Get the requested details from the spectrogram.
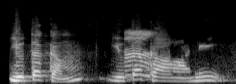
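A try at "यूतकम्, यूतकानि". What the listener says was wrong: Yes, yutakani. Perfect.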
